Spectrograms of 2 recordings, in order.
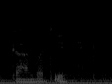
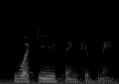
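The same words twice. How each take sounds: First: A much softer, lower, whispered prayer to God; hushed prayer. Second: Said in the usual way. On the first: Shown as a demonstration. Pastor leading the congregation to pray the question to God, hushed. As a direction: pray the question quietly, almost to yourself. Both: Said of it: "I want you to ask God".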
